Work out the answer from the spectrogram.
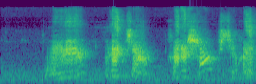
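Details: Pet budgerigar talking indoors: three bursts of rapid, raspy, high-pitched mimicked speech syllables with whistled accents, separated by short pauses.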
